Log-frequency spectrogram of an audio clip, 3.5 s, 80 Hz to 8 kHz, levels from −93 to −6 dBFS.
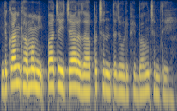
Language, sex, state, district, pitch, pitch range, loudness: Wancho, female, Arunachal Pradesh, Longding, 195 Hz, 180-220 Hz, -16 LUFS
